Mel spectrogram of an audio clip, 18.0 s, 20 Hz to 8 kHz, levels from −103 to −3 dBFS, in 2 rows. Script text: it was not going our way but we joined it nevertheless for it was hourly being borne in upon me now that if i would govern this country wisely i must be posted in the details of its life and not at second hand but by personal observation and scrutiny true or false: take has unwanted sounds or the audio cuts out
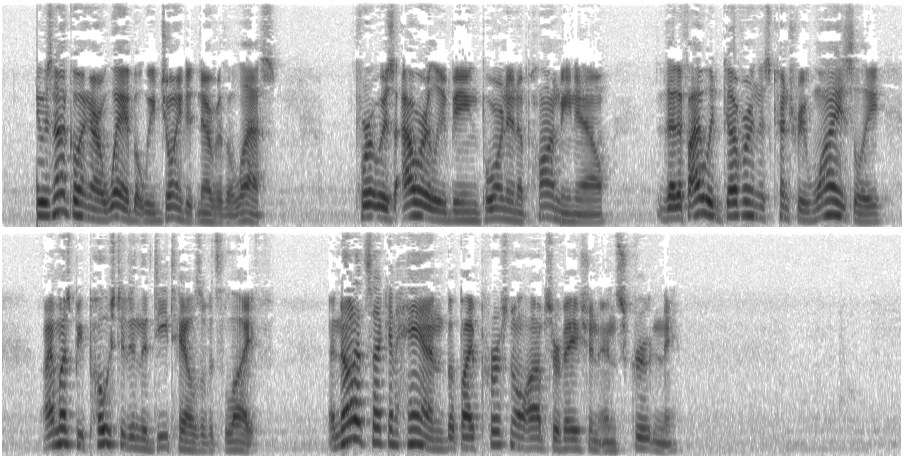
false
